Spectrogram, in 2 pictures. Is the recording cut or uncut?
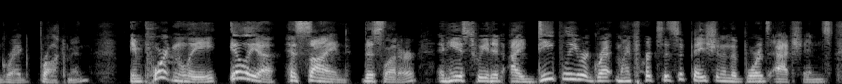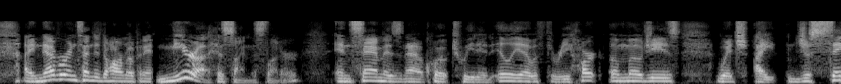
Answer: cut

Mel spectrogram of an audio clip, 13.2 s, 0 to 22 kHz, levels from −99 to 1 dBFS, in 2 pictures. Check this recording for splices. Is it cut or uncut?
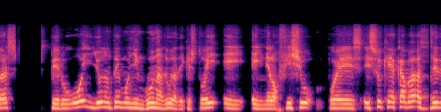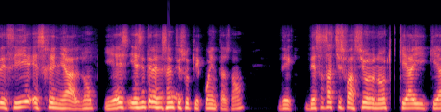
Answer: cut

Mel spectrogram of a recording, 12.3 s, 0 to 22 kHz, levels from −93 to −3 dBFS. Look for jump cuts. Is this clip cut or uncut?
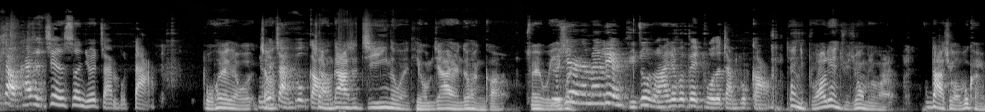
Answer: uncut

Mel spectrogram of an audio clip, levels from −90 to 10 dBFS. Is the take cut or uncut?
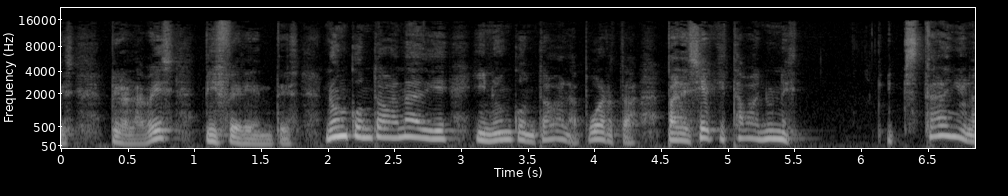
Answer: uncut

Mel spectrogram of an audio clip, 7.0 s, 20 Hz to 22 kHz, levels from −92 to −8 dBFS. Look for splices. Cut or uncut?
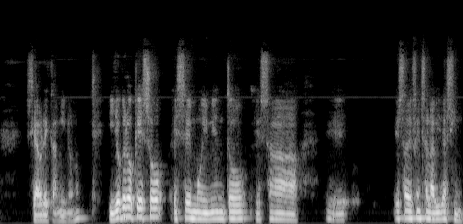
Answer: uncut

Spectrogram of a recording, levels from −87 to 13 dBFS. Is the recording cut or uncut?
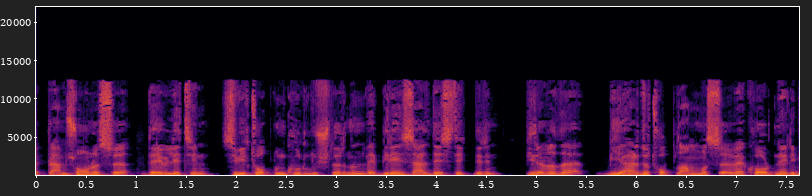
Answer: cut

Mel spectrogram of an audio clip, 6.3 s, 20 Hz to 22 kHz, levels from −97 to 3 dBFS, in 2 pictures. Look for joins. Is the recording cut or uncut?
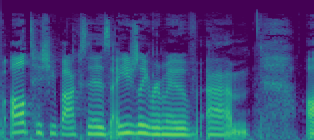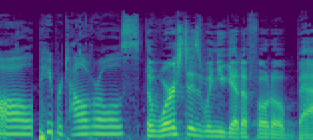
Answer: cut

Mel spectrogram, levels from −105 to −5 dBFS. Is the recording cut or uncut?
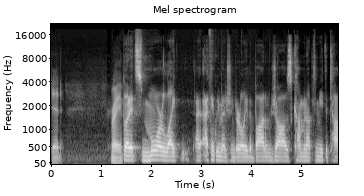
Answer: cut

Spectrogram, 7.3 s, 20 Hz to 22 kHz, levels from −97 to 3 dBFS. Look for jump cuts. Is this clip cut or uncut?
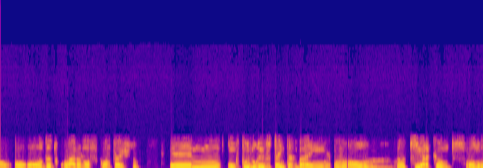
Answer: uncut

